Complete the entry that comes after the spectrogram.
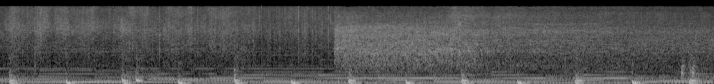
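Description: Crushed spice paste, garlic and chili sizzling in a hot metal wok while a spatula stirs. About three seconds in the sizzling turns into a louder, denser hiss as coconut milk is poured in over the freshwater snails. Background music with a steady beat plays underneath.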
